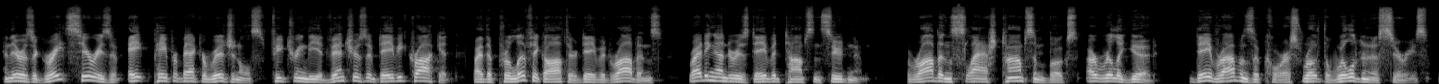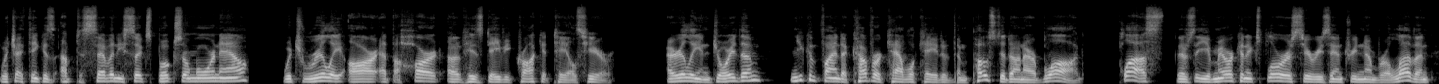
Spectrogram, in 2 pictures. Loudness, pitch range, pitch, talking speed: -19 LUFS, 120-150 Hz, 135 Hz, 195 wpm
